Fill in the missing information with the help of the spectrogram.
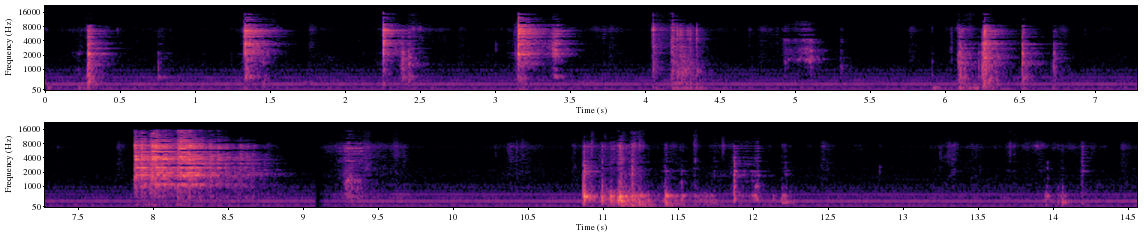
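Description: A utensil clinks sharply against a ceramic plate about five times in the first few seconds as a peeled banana is cut into chunks, with a few more clinks after that. A second-long scrape follows, then duller knocks as the chunks go into a plastic food processor bowl.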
